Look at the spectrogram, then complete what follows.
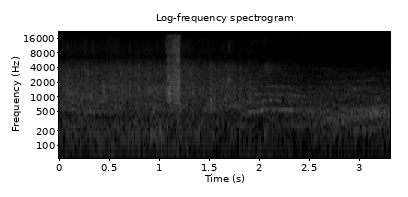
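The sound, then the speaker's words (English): An audience, asked for a drum roll, drums a steady roll with their hands, a dense pattering rush much like heavy rain, with one brief louder burst early on. “It started to sound like it was raining again, but it's all right.”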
